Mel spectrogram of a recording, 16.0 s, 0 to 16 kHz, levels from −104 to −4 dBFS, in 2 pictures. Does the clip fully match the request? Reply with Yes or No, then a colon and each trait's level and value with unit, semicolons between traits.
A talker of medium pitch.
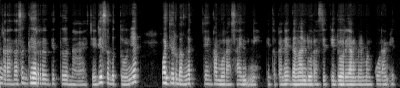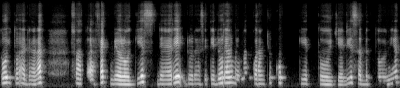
Yes: medium, 175 Hz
